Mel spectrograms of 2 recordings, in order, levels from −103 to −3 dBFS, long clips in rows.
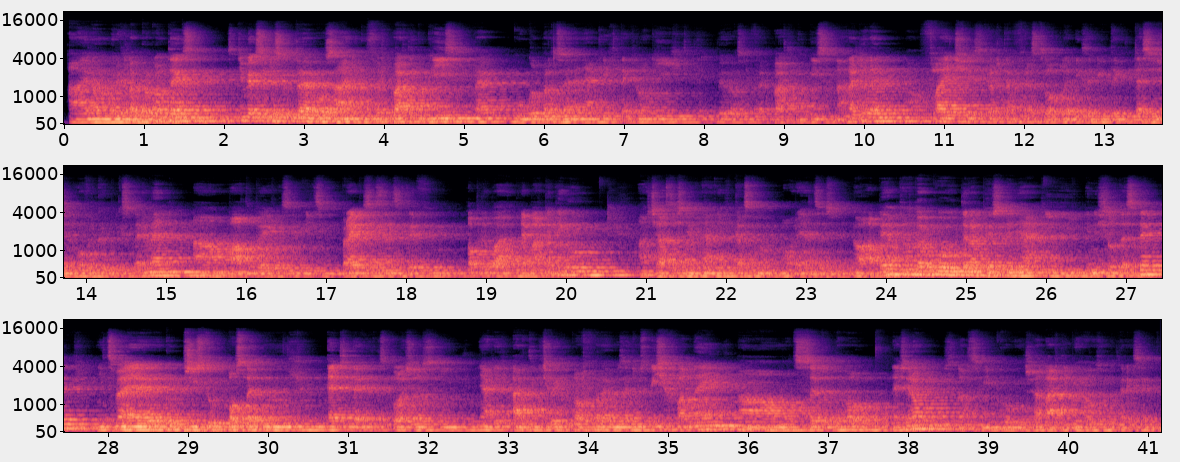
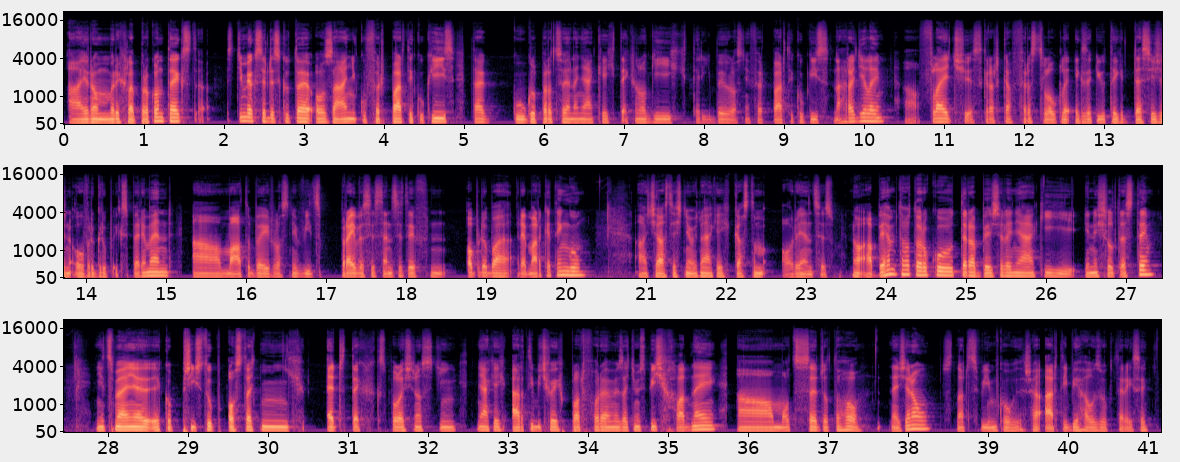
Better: second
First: off-mic speech; far // room echo; strong; dies away in 2.9 s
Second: none

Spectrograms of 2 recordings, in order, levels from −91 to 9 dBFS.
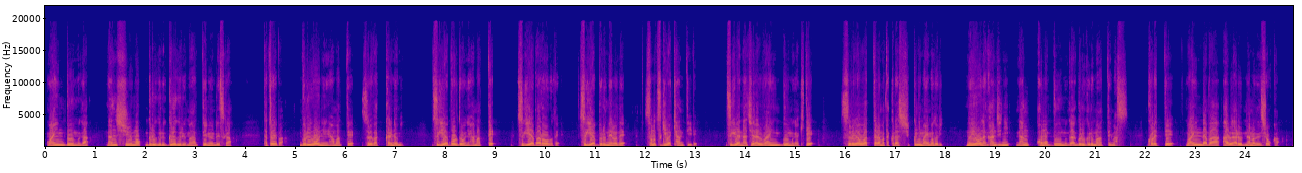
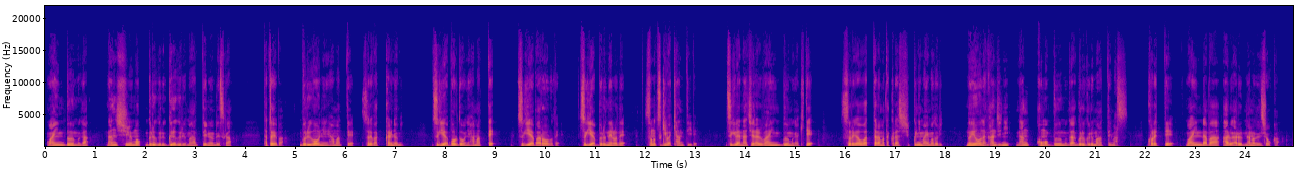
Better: second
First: distortion; heavy; 7 dB below the speech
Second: none

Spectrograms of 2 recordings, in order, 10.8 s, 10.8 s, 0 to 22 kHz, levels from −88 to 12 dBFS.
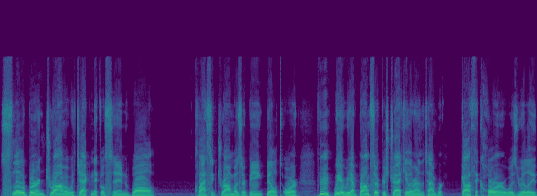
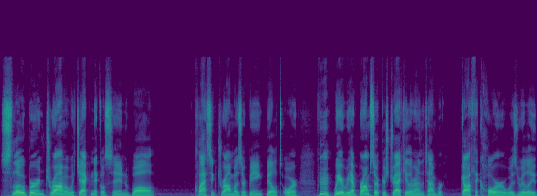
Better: second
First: distortion; heavy; 7 dB below the speech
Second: none

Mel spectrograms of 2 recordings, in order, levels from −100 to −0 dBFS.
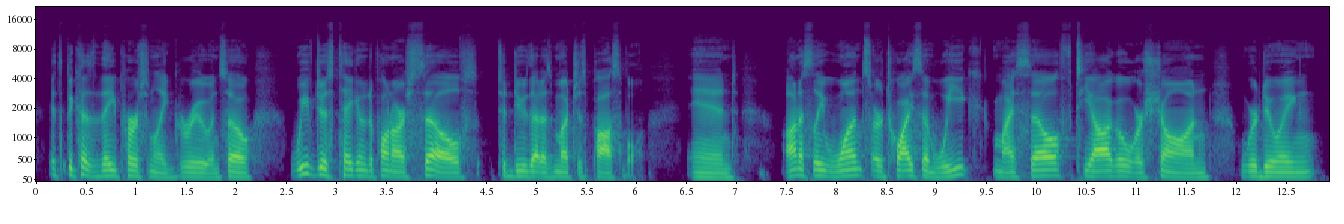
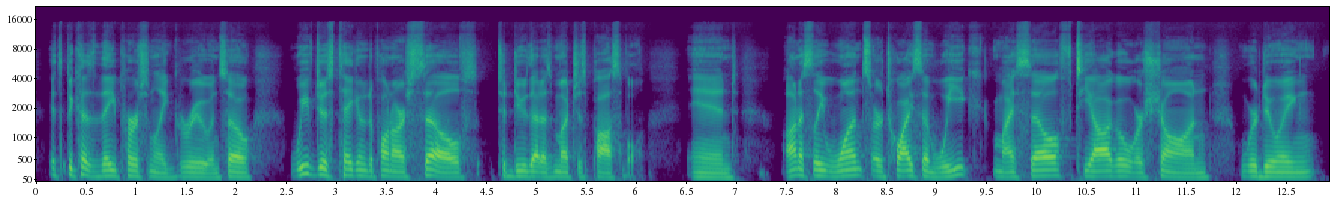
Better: second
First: muffled; very; fading above 3.5 kHz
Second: none

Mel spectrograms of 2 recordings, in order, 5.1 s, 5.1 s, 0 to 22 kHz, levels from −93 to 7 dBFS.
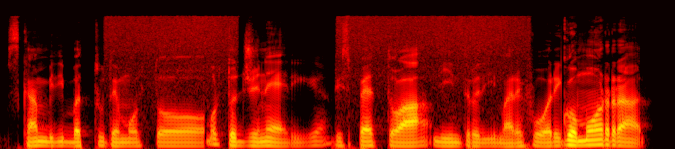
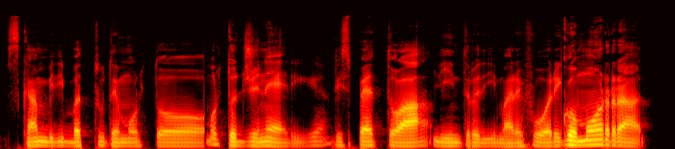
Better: second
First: hiss; faint; from 1 to 2 s and from 2.5 to 4 s; 25 dB below the speech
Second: none

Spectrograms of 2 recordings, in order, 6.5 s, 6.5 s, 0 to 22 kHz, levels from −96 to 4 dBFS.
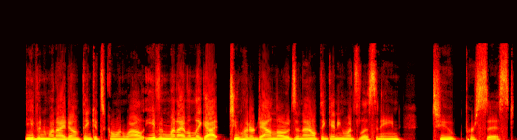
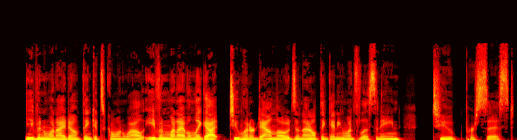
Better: second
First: distortion; slight; 10 dB below the speech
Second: none

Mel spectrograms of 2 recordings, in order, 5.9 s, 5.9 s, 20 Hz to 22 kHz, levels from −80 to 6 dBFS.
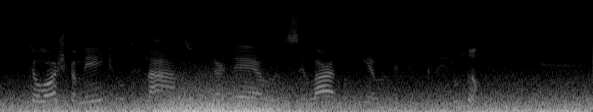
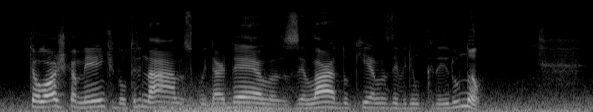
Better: second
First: wind noise on the microphone; heavy; 3 dB above the speech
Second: wind noise on the microphone; occasional gusts; 20 dB below the speech

